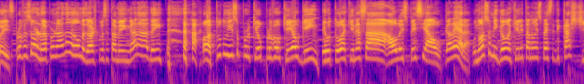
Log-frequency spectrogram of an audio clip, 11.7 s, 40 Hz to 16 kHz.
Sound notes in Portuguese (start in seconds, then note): 3.3 risos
